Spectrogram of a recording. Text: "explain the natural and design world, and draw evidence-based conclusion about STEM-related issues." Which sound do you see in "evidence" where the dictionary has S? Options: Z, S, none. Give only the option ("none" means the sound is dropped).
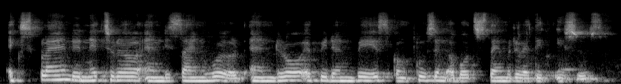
none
